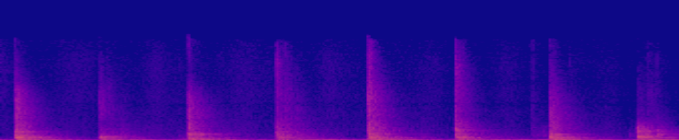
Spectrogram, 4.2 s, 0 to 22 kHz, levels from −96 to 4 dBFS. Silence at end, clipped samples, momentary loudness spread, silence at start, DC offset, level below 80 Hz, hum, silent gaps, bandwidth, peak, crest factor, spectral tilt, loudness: 0 s; under 0.1%; 9 LU; 0 s; under 0.1%; -72 dBFS; none; none; 16 kHz; -32 dBFS; 22 dB; -4 dB/octave; -55 LUFS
